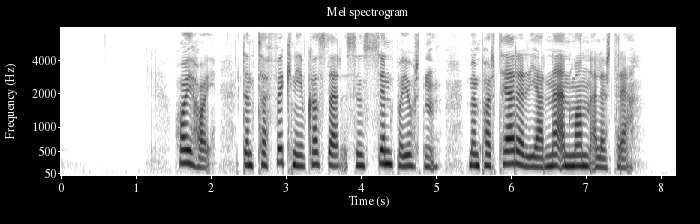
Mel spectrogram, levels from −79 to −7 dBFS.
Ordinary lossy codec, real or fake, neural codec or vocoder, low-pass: none; real; none; 7.2 kHz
